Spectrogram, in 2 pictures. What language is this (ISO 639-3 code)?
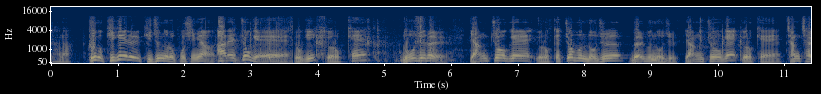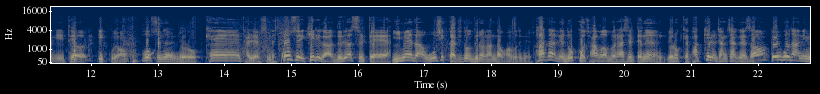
kor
